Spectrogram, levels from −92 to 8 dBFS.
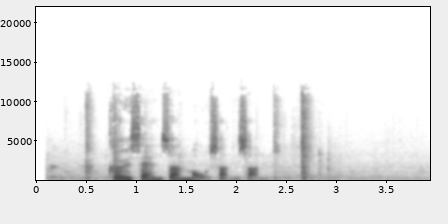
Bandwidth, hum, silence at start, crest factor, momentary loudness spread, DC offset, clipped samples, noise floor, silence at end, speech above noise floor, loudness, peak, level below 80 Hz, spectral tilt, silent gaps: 12 kHz; none; 0.15 s; 22 dB; 22 LU; under 0.1%; under 0.1%; -59 dBFS; 1.15 s; 32 dB; -28 LUFS; -8 dBFS; -76 dBFS; -4.5 dB/octave; none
